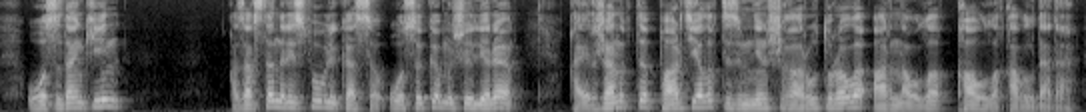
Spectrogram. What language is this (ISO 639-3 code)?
kaz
